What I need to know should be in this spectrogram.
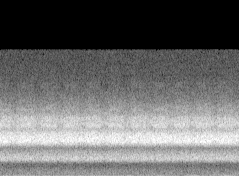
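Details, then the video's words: A pine forest at sunset, with a chorus of chirping crickets in an XY stereo recording. A constant, bright, high trill that holds level throughout, the many callers merging into a continuous hiss-like pulse, with the woods otherwise quiet. "Cricket sounds in the pine forest"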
